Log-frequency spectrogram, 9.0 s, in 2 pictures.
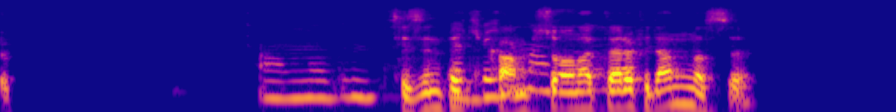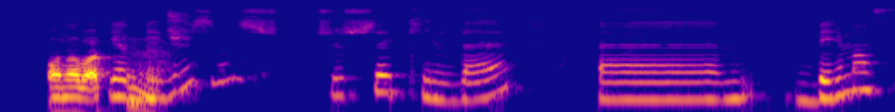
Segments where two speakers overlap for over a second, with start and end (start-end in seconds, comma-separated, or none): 1.9-3.3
